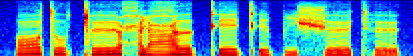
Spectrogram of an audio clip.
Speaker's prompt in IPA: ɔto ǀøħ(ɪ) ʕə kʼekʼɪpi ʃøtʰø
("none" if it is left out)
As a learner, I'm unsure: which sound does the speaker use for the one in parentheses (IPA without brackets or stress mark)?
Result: i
